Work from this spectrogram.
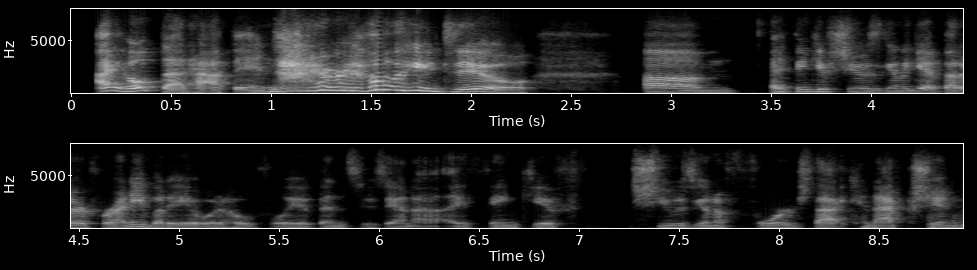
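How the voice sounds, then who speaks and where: Casual panelist, woman, low-pitched, emphatic and opinionated, dull lo-fi recording. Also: pushed and bright. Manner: emphatic, opinionated, talking in numbered points. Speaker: table read performer. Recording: dull, lo-fi audio.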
